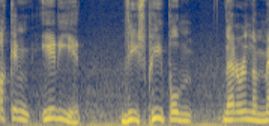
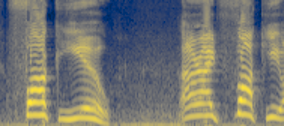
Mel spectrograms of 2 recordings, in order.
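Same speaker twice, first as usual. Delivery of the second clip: loud, raised, emphatic rebuff; angry dismissal; 4 semitones higher, 4 dB louder, much slower than usual. Real, not acted. Streamer refusing banned chatters' pleas, loud and angry. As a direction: tell them off loudly.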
